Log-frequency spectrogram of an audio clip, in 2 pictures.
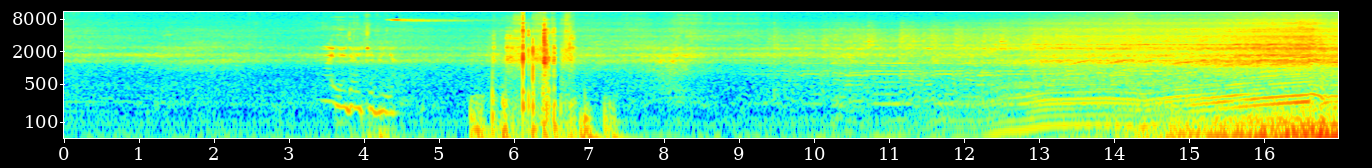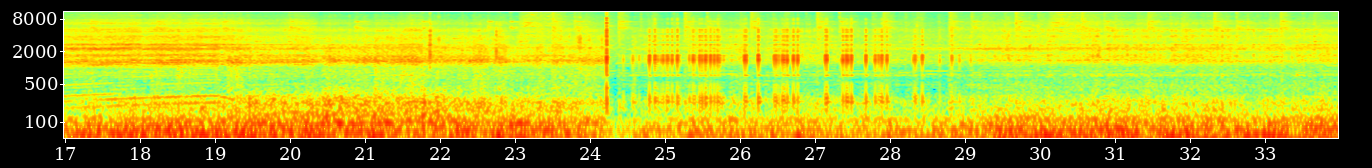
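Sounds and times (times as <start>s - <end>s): wind rumble on microphone: 5.4s - 9.0s, 14.2s - 33.9s
motorcycle engine accelerating: 10.9s - 33.9s
pulsing sound: 13.0s - 33.9s.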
